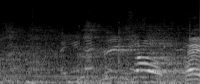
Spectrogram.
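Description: Players' shouted calls across a large indoor sports hall, then a close shout of "Hey" near the end, over low rumbling handling noise on a phone's microphone.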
